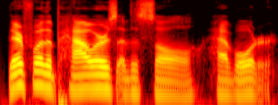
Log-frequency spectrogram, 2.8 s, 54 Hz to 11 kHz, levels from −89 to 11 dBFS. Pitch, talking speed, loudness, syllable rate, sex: 110 Hz, 170 wpm, -20 LUFS, 5.3 syllables/s, male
